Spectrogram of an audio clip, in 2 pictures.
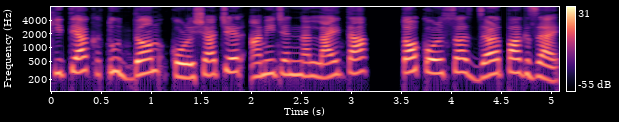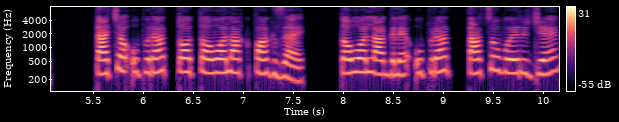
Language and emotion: Goan Konkani, neutral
